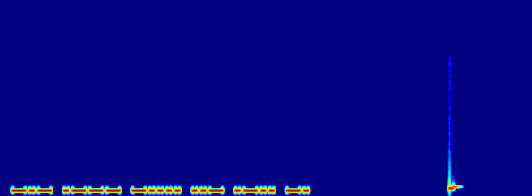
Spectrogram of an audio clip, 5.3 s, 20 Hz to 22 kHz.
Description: Morse code, heard as a keyed tone, about 27 wpm, 700 Hz. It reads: KJ6ULN
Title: USA Callsign DE Callsign - 6 Characters - 28wpm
